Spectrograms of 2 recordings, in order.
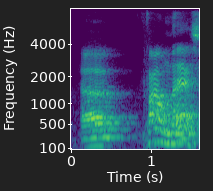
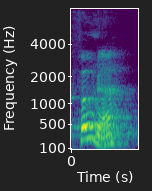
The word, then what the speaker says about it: Foulness: Foulness, as it's spelt on the map, but Foulness, as it should be called, I know because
